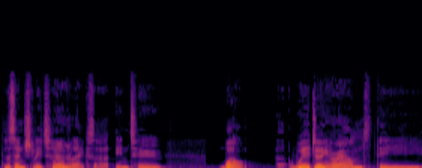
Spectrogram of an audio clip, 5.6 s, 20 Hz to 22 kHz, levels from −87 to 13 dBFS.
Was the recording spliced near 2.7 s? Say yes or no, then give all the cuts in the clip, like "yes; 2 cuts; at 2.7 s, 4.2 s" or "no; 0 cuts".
yes; 1 cut; at 2.7 s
